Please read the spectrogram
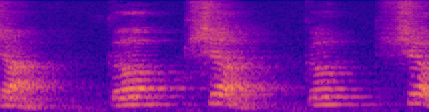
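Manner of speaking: क alone, then क्ष as "ksha"; sound-by-sound demonstration. Shown as a demonstration. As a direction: build क्ष from a separate k sound into k-sh. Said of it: "इस तरह से आपका sound आना चाहिए".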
